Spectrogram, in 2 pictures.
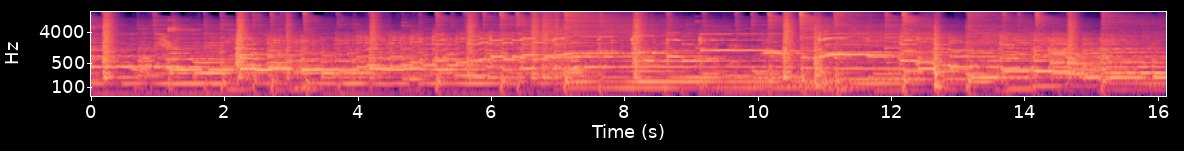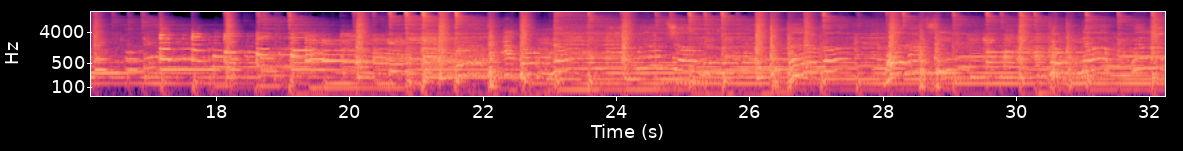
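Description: Live band playing an instrumental stretch of a blues-tinged song: guitar lines with bent and sliding notes over bass and a drum kit.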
